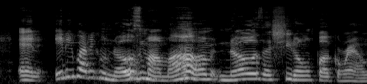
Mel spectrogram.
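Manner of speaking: normal talking voice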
